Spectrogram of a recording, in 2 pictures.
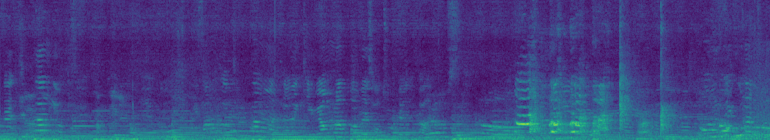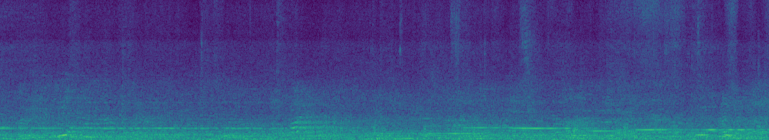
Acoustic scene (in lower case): crowded indoor space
